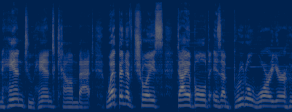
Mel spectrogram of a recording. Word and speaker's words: Diabol: malara's most trusted general diabold is a ruthless mastermind who never fails while diabol oh diabol i keep pronouncing it with the d at the end but it's diabol prefers to dictate the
